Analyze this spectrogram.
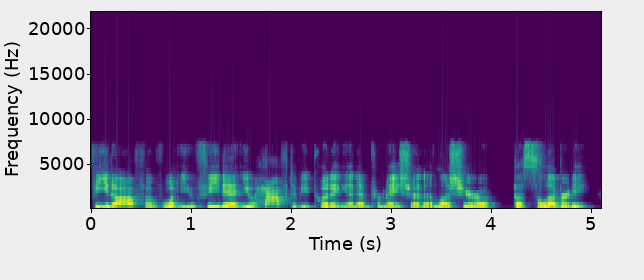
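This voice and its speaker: Very deep and low, a man's voice moves at a fairly quick pace with vocal fry. His intonation stays monotone and flat. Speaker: lawyer and podcast host. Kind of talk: casual interview.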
